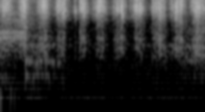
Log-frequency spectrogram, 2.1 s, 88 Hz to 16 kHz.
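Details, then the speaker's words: HPI Savage 25 nitro RC truck rebuild, wheel bearing cleaned and spun by hand: dry gritty rasp pulsing about four times a second instead of smooth; worn-out crunchy wheel bearing, to be replaced. "These are the wheel bearings for it. Just cleaning them up, getting the [ __ ] off them. And I don't know if you can hear it. This thing is uh Yeah, this thing's shot. It's crunchy as [ __ ]"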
